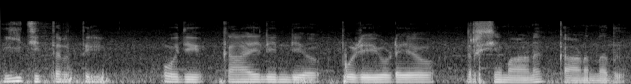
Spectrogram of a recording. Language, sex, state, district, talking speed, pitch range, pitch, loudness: Malayalam, male, Kerala, Kollam, 65 wpm, 110-120 Hz, 115 Hz, -14 LUFS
